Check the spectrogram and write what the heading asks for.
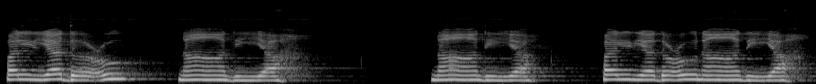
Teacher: دال بھی حروف کلکلہ میں سے ہے، ساکن ہے، یہاں پر کلکلہ کریں گے یعنی کہ ہلا کر پڑھیں گے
